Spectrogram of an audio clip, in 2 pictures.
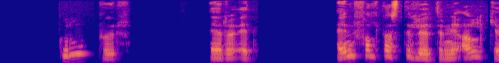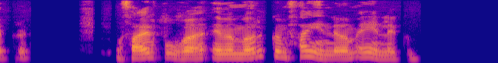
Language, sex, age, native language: Icelandic, male, 30-39, Icelandic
